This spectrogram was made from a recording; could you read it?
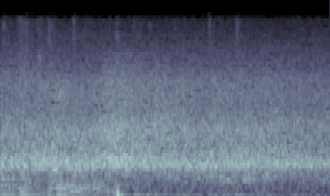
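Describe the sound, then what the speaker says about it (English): A football stadium crowd roars steadily before a kickoff, a dense, loud wash of cheering and shouting that never lets up, with an announcer's voice faintly mixed in. "this crowd now ready to get behind them"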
